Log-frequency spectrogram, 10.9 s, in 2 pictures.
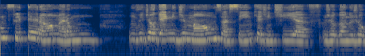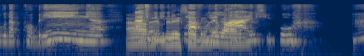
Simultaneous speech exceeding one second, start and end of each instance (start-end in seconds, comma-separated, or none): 7.3-9.1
